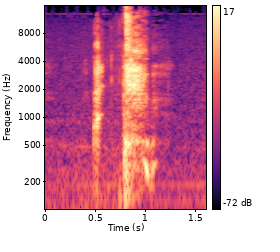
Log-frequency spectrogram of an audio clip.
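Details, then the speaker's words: A short intake of breath, then one sharp, explosive sneeze with a brief voiced tail. "Okay, that was loud. Sorry about that. That was a fucking anime sneeze."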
